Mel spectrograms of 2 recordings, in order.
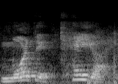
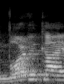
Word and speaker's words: Mordecai: Some people they say this thing. I hear it. It goes Mordecai. Yuck. Sounds terrible. I don't even know where they get that pronunciation. It's either Mordecai or you can call me Morty because I think we're friends.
